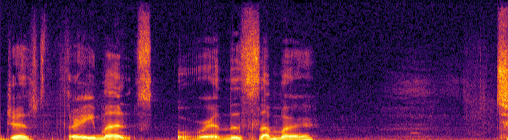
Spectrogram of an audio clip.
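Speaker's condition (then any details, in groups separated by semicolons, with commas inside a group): Friedreich ataxia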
